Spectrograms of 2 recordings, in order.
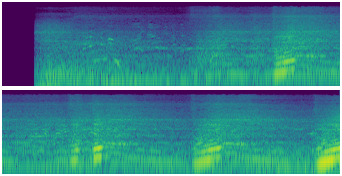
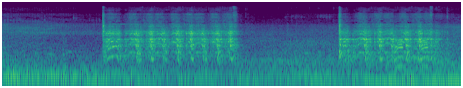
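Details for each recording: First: Mitsubishi Mirage that had been cranking without starting: steady idle with four quick, clean revs that rise and fall smoothly, no misses or knocks; engine now runs healthy. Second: Mitsubishi Mirage cranking but not starting: two even two-second cranking spells that never catch; fault traced to the fuel pump wiring.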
